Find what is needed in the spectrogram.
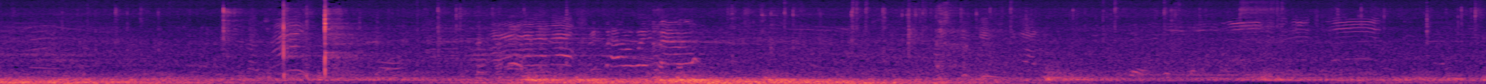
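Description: A sharp crack of a softball bat striking the ball about three seconds in. Shouting and cheering voices follow, with low wind rumble on the microphone early on.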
